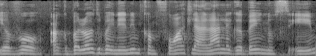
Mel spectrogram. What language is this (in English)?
Hebrew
